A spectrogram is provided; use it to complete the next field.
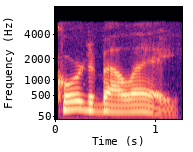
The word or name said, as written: corps de ballet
